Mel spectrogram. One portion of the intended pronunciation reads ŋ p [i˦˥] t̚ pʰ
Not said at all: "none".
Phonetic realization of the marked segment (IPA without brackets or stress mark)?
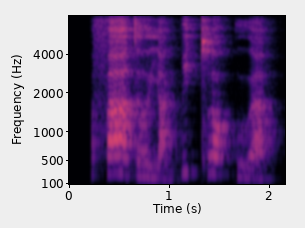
i˥˩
